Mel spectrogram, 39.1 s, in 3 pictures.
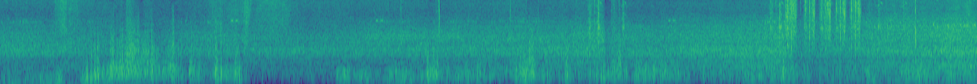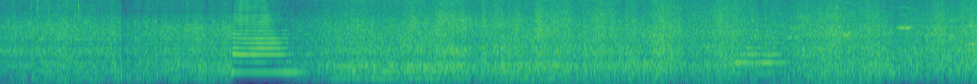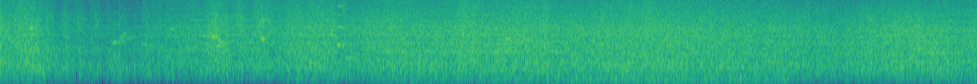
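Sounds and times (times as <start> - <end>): freight train wheels rumbling: 4.6 - 39.0.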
